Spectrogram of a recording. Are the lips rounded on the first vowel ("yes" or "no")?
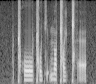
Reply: yes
